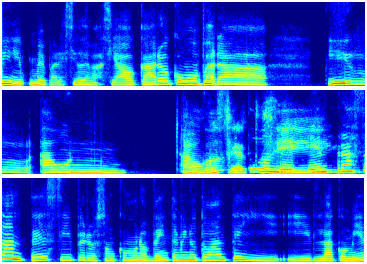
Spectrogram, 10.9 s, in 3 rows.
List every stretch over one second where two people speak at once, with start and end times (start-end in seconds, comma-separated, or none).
5.4-7.0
